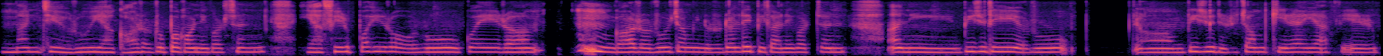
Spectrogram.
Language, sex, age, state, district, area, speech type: Nepali, female, 18-30, West Bengal, Kalimpong, rural, spontaneous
